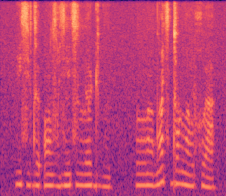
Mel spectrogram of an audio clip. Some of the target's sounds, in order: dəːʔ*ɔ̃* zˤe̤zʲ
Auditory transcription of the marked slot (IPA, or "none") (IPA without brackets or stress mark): ɔ̃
